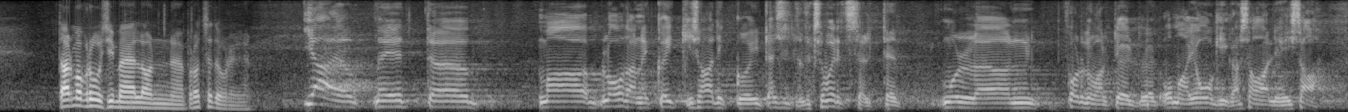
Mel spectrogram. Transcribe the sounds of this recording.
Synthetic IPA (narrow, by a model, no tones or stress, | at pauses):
t̪ɑrmokruːsimeeːlo̞npro̞t̪se̞d̪̥uːɾḭline | jɑet̪ː | mɑlo̞ːd̪ɑne̞t̪̚kɤjkːisɑːd̪ikːujkæsʲit̪let̪ːˑɑksevɤrt̪selt̪ːˑe̞t̪ | mulːo̞n | ko̞rd̪̥uvɑlt̪ːøːld̪ud̪̥e̞t̪ːo̞mɑjo̞ːɡiɡ̥ɑsɑːlie̞jsɑː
